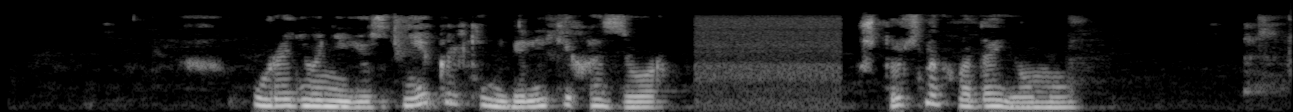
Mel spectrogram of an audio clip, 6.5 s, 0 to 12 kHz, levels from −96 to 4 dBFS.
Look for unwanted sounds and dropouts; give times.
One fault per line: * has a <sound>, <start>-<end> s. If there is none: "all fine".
all fine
